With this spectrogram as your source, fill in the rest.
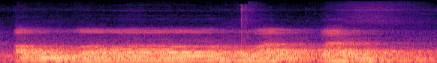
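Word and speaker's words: الله أكبر: kadang-kadang tepesernya di sini dia menambahkan huruf wau bukan niat menambahkan karena dia malas buka mulut untuk mengucap Hamzah maka yang terjadi adalah dia mengucapkan wau sebagai ganti daripada Hamzah yang dia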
